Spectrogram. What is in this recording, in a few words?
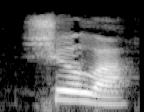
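"сьӧла", Komi, female; kpv audio dict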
